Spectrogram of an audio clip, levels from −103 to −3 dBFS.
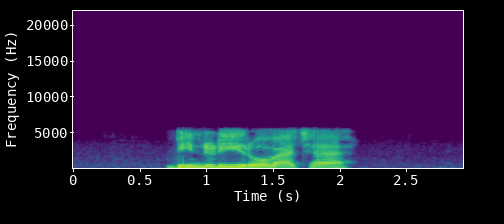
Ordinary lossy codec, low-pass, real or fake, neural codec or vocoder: Opus, 64 kbps; 5.4 kHz; real; none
